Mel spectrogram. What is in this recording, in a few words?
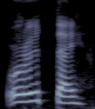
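"uiri" ergative plural, Archi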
